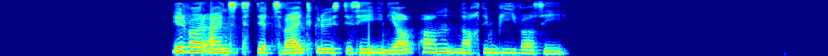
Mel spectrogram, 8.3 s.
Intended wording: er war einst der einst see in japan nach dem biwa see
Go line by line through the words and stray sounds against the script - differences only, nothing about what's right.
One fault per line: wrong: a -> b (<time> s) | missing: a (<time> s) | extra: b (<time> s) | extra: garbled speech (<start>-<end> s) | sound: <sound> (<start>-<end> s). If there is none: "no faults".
wrong: einst -> zweitgrößte (2.7 s)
